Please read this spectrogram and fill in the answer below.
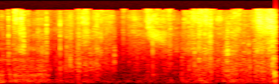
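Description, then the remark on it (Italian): Steady rustling and crinkling of paper for a few seconds, like a large newspaper page being handled and turned, with no talking over it. “scusate che giro pagina, non è sempre facile trovarsi.”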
